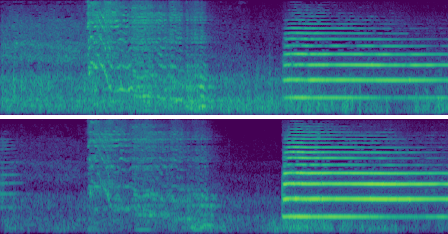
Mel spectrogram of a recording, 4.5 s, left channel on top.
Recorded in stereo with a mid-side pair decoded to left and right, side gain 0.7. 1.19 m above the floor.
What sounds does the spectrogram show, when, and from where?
0.9 s a cupboard door: 70° left, 1.4 m
2.8 s a trumpet: 50° right, 1.4 m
